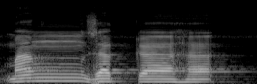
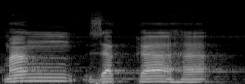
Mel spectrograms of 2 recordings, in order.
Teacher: Man zakkaha, dan dia karena makhrajnya khaysum dan ikhfa, maka harus ada gunnah, dan gunnah ini harokatan. Maka jangan cepat man zakkaha, tapi man zakkaha.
